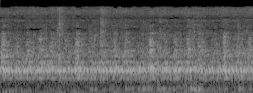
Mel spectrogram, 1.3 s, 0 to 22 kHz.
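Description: A Bachmann Class 24 model diesel locomotive's sound in light engine mode, a steady droning engine hum with a low rumble, continuous and even throughout.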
